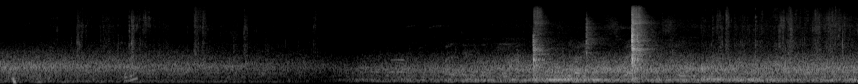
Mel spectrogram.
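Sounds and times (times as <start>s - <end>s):
footsteps squelching through a muddy patch by a field gate: 0.0s - 3.4s, 7.0s - 8.5s
low outdoor noise: 0.0s - 8.5s
sharp knocks: 5.3s - 6.6s.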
